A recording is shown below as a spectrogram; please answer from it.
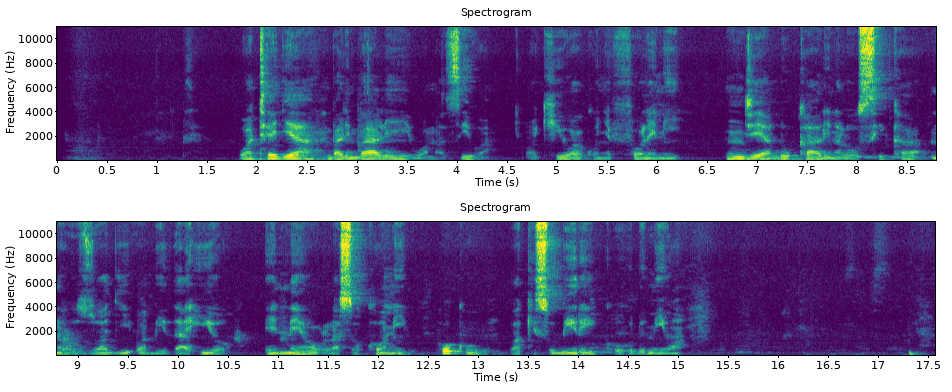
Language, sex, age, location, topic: Swahili, male, 36-49, Dar es Salaam, finance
